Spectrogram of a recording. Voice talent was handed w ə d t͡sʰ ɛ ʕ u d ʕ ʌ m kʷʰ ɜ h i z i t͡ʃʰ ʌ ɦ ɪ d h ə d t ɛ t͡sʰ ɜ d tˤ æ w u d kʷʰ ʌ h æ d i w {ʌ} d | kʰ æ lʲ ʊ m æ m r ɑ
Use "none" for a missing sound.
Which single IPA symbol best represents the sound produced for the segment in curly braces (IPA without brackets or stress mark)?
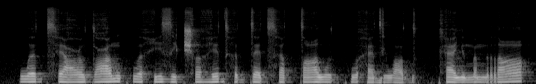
ɒ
